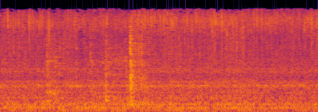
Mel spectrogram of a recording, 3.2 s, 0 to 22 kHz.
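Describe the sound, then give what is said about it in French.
Foie gras nuggets pan-fry until golden, giving a steady, dense sizzle throughout. A couple of brief clicks from stirring stand out near the middle. “il faut, juste les faire dorer. C'est quoi Voilà, c'est les faire poêler, dorer pendant 5, 4 à 5 minutes.”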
